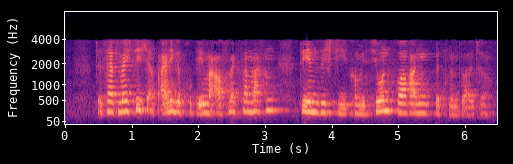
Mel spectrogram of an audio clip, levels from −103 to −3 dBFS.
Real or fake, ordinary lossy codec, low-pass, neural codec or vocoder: real; AAC, 16 kbps; 7.2 kHz; none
